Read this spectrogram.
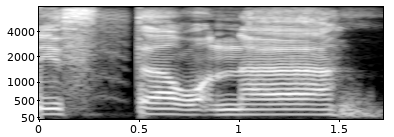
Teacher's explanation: इस्तग़ना गैन को पुर करके पढ़ेंगे और नून पे खड़ी ज़बर है, अलिफ की तरह इसे पढ़ा जाएगा।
